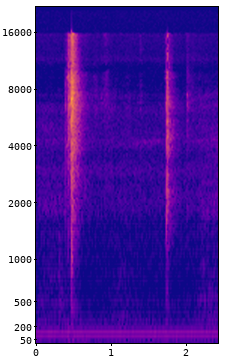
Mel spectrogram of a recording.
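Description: Emerson folding knife being flipped open: a sharp metallic snap as the blade swings out and locks, then a lighter click near the end. The liner lock has been dressed with pencil graphite against lock stick.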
